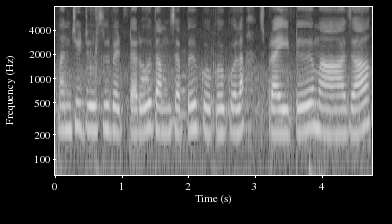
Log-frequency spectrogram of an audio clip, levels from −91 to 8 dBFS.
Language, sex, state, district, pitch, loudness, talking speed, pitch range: Telugu, female, Andhra Pradesh, Sri Satya Sai, 220 Hz, -15 LUFS, 115 wpm, 210-230 Hz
